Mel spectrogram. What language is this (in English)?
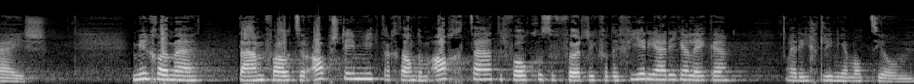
Swiss German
